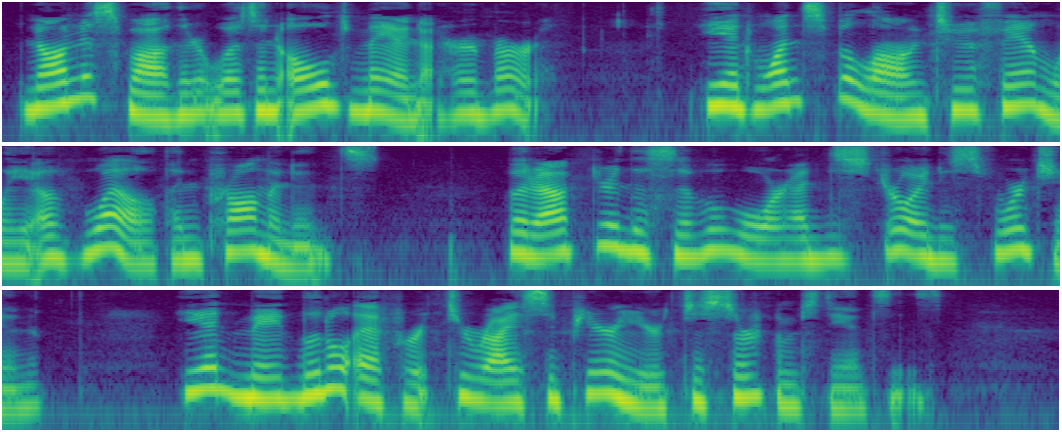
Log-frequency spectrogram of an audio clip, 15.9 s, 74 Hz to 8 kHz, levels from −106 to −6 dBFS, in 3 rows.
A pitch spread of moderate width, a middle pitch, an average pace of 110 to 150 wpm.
No: average, 4.6 semitones; high, 215 Hz; average, 145 wpm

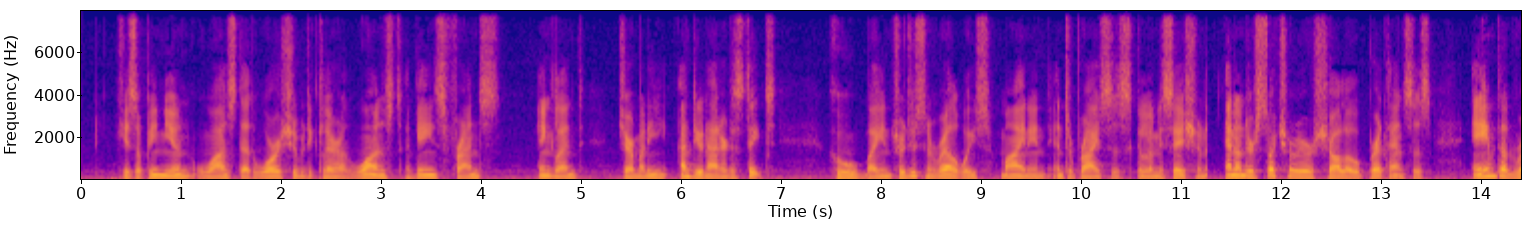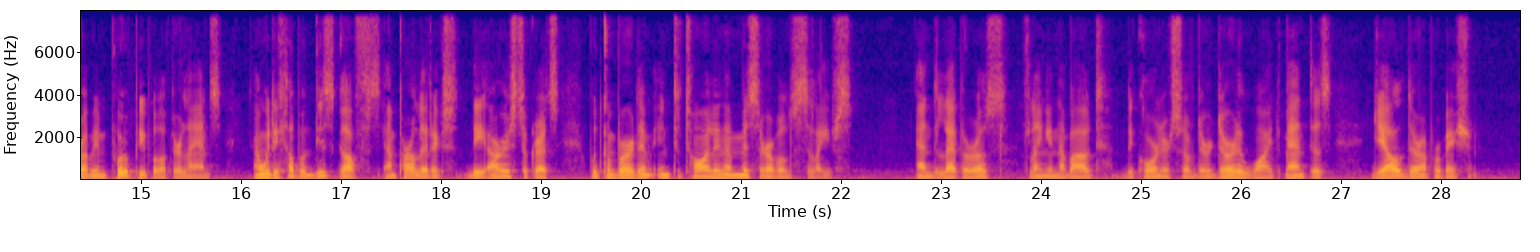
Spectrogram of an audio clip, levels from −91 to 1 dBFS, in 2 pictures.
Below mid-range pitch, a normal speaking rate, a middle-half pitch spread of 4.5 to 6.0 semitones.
Yes: low, 110 Hz; average, 150 wpm; average, 5.2 semitones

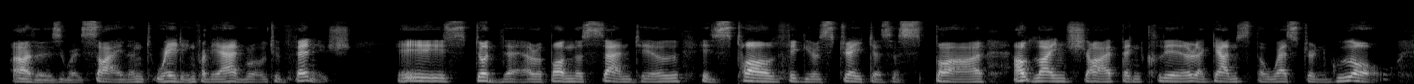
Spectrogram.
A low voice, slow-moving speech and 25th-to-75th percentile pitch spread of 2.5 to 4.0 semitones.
Yes: low, 130 Hz; slow, 130 wpm; average, 3.0 semitones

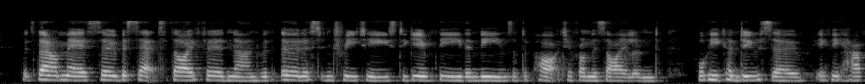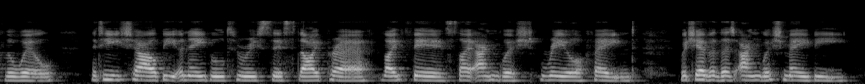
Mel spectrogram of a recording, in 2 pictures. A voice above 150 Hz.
Yes: medium, 185 Hz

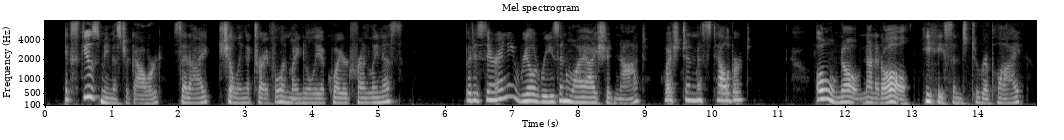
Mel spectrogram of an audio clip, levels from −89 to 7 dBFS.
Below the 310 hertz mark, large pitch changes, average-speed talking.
Yes: medium, 185 Hz; wide, 5.9 semitones; average, 150 wpm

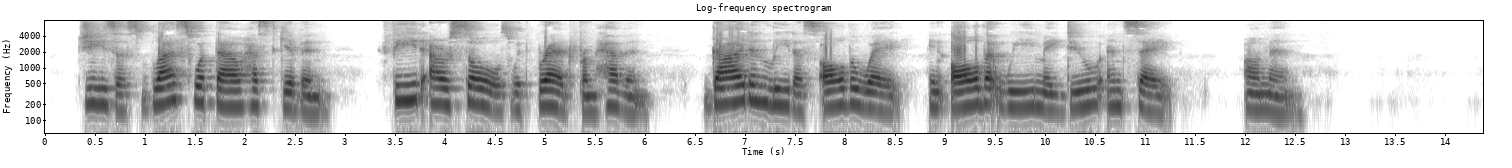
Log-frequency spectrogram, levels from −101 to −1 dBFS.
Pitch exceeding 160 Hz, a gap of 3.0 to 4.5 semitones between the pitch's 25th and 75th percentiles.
Yes: high, 190 Hz; average, 4.0 semitones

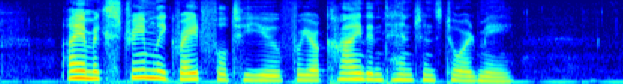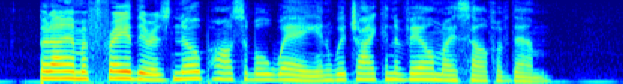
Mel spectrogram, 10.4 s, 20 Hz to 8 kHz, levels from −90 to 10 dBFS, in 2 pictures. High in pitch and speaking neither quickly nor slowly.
Yes: high, 195 Hz; average, 170 wpm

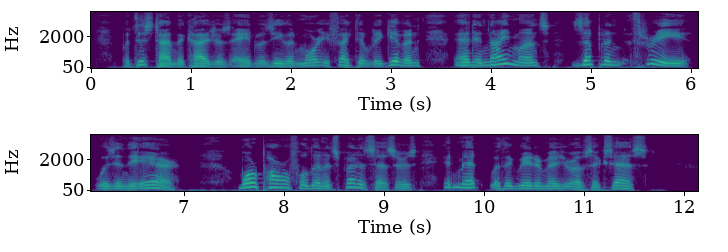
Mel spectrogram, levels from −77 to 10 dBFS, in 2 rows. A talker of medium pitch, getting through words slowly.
No: medium, 145 Hz; average, 170 wpm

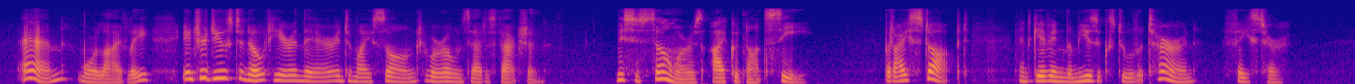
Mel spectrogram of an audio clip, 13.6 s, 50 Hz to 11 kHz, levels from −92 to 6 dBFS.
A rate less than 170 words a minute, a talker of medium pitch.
Yes: average, 150 wpm; medium, 180 Hz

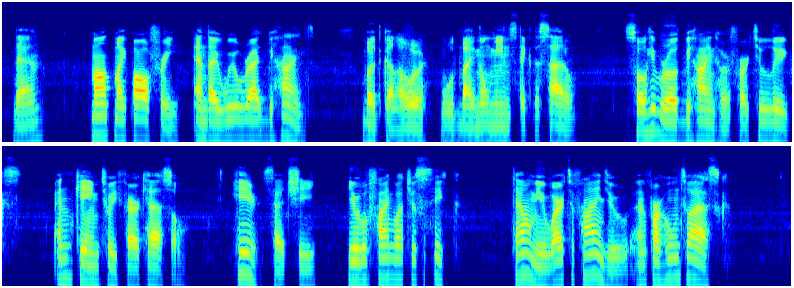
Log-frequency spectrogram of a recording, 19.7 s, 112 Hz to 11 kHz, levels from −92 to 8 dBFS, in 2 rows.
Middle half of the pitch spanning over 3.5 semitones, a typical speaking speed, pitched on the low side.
Yes: average, 4.7 semitones; average, 160 wpm; low, 110 Hz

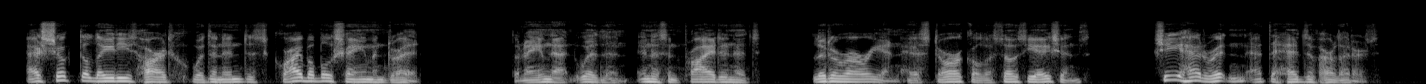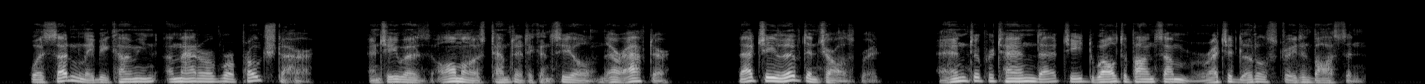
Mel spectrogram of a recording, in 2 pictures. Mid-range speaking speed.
Yes: average, 145 wpm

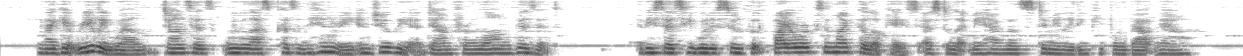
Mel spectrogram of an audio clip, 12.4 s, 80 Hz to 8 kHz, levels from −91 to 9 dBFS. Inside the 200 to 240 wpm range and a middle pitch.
Yes: fast, 205 wpm; medium, 180 Hz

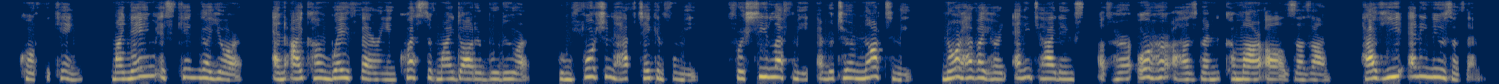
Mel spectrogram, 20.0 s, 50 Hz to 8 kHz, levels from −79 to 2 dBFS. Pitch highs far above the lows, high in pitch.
No: average, 3.5 semitones; high, 245 Hz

